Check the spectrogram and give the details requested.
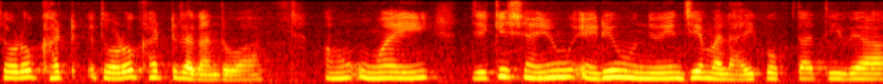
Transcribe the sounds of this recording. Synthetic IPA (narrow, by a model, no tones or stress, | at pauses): t̪ʰoːɽoɡʱɐʈt̪ʰoːɽoɡʱɐʈlɐɠə̃nd̪oaːɦe | ɛ̃ũə̃ĩd͡ʑeːkeʃɐjũɐɦɪɽijũɦʊ̃nd̪iũẽd͡ʑiemɐlaːikoːp̚t̪at̪ʰiʋijaː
